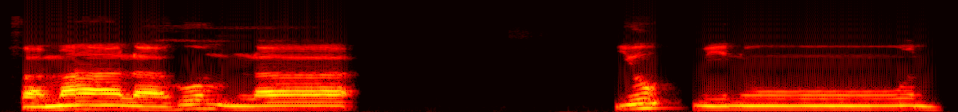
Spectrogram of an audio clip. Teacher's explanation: itu ada mim sukun bertemu la. Hukumnya apa? Izhar syafawi. Jelas.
